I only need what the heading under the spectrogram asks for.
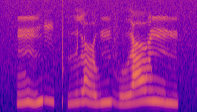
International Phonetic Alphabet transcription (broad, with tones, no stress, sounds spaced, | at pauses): ũ˩˧˩ ŋ i˥˨ pʼ ɯ˨˥ l ʕ u˨˥ m v o˨˥ ə̯ ʕ ũ˥˨ m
